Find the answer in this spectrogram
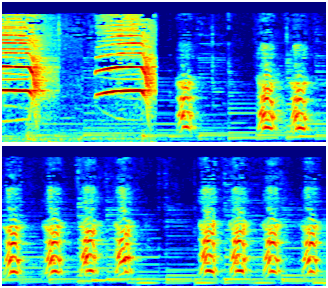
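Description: Small dog barking repeatedly in short, evenly spaced barks, about a dozen in two runs with a brief pause in the middle, over background music. Before the barking, in the first second and a half, come two loud high animal calls that rise and fall in pitch.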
